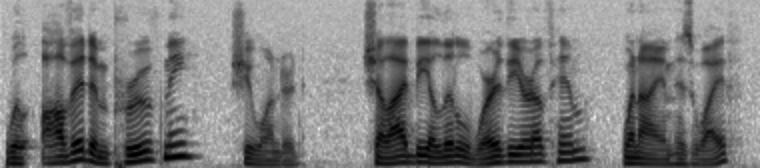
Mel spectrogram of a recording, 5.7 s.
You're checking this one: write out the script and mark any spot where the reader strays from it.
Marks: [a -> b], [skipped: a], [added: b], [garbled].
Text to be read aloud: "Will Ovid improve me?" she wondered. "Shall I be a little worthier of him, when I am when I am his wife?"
"Will Ovid improve me?" she wondered. "Shall I be a little worthier of him, when I am [skipped: when I am] his wife?"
